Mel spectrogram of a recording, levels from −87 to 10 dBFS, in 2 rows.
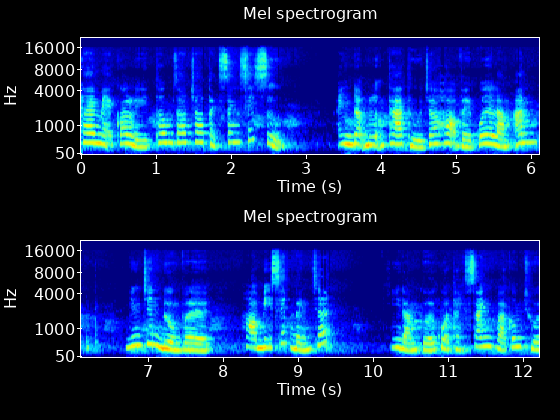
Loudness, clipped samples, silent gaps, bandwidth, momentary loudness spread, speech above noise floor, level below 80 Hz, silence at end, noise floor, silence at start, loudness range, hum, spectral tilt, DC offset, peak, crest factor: -30 LUFS; under 0.1%; none; 17 kHz; 8 LU; 37 dB; -84 dBFS; 0 s; -67 dBFS; 0 s; 4 LU; none; -5 dB/octave; under 0.1%; -12 dBFS; 18 dB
